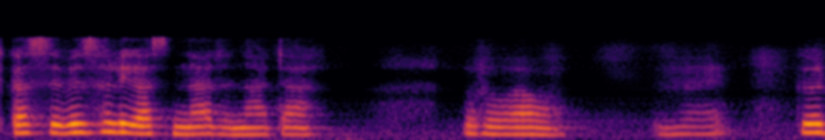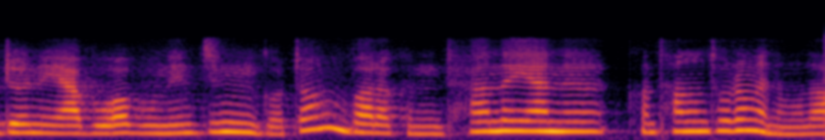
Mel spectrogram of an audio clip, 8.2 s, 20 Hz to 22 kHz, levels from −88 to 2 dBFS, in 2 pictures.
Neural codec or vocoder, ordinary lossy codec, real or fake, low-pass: codec, 24 kHz, 0.5 kbps, DualCodec; none; fake; 7.2 kHz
